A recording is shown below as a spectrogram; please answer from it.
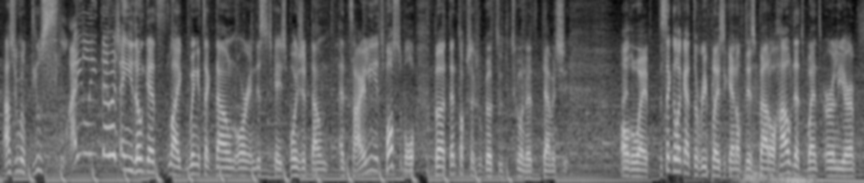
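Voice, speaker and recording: A man doing live tournament commentary, talking quickly and excitably and repeating himself as he thinks. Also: medium pitch, soft background music. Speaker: esports commentator.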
